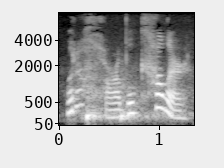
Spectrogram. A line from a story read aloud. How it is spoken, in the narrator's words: Lupin murmured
